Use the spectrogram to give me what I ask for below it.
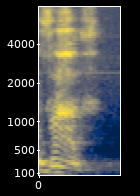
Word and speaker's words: Vav: Essa letra em cima é o Vav, tá? Parece um 9. Vav, em árabe, se escreve V-A-V, tá?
